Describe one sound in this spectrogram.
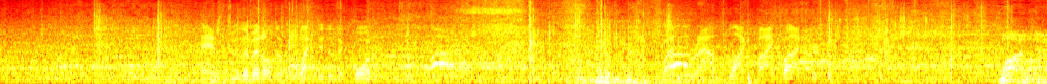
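Hockey sticks clack against a puck.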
